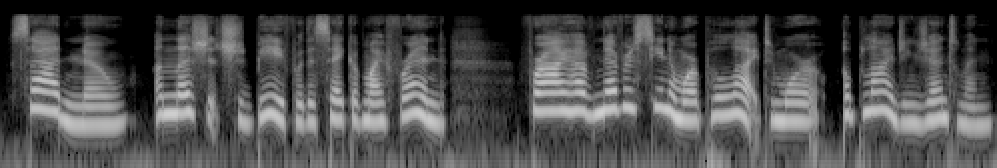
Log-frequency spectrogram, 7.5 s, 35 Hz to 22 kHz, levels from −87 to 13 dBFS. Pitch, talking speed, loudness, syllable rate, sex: 250 Hz, 195 wpm, -17 LUFS, 5.0 syllables/s, female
